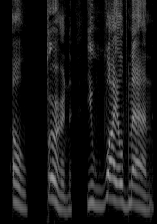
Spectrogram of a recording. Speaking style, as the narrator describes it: She exclaimed

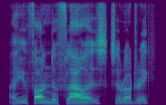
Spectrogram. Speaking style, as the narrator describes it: croaked

